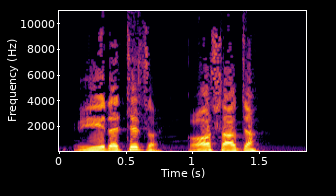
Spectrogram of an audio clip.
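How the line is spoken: Cold. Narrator (Vietnamese): Vô Hồi cốc chủ lạnh lùng nói

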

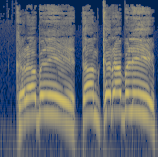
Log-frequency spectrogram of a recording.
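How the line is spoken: Distant shout. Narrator (Russian): прокричали со стороны леска

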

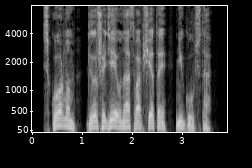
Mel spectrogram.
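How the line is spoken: Plain. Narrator (Russian): ответил ей Перин

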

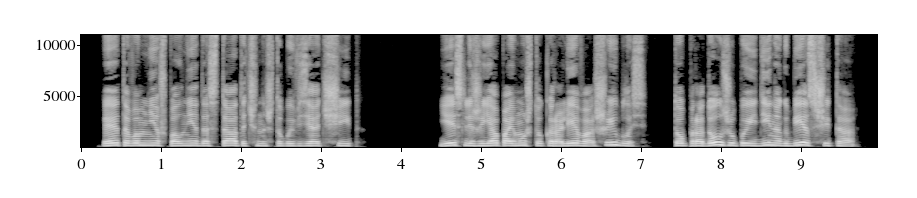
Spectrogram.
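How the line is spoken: Indifferent. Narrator (Russian): говорил Хай безразличным голосом

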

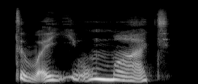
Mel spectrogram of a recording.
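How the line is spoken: Groaned. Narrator (Russian): Простонала она

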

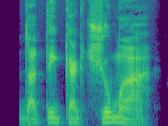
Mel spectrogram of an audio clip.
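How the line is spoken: Old man snorting. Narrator (Russian): фыркнул старик

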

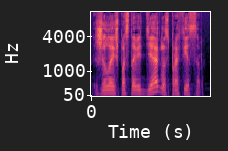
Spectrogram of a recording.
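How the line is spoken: Angry retort. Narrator (Russian): сердито бросил Владислав

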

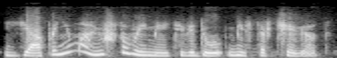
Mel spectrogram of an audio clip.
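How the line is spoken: Plain. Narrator (Russian): сказал полковник Роуэн

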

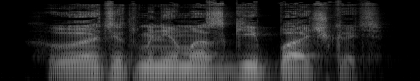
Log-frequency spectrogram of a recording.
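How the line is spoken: Barking shout. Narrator (Russian): рявкнул Айзек

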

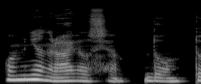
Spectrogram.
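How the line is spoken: Contented sigh. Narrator (Russian): вздохнула с наслаждением

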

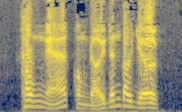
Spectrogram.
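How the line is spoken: Shouting. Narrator (Vietnamese): Tiếng hét

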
